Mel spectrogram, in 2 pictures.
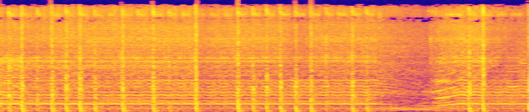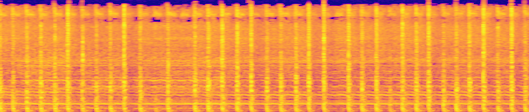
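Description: A modified car's engine held at high revs against the rev limiter, stuttering with sharp cuts about four to five times a second. About six seconds in, the revs drop away and climb straight back up to the limiter.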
